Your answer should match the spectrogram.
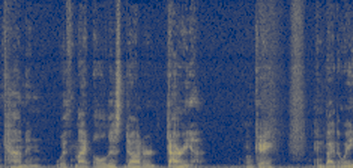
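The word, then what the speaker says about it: Darja: Now, this particular Bulgarian Makarov has a lot in common with my oldest daughter, Daria. Okay? And by the way, Daria is spelled D-A-R-J-A, just like the European spelling.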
